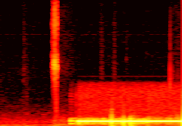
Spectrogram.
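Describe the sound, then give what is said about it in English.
A short click as a phone line picks up while a call is placed to a guest for a radio show, then a loud, steady, unbroken dial tone hums at a single low-mid pitch until the end. No one speaks. “I gotta get his number here together.”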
